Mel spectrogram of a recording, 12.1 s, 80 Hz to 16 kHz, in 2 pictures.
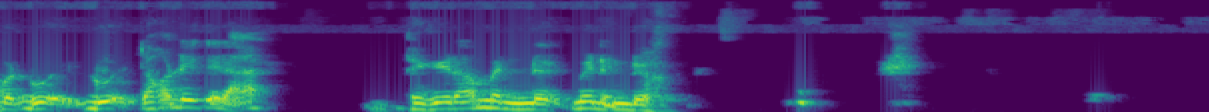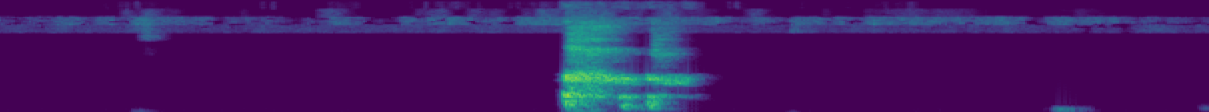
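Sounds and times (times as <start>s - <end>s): person clearing throat coughing: 8.8s - 9.6s.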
